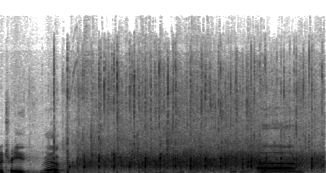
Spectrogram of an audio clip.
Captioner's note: audience applauds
